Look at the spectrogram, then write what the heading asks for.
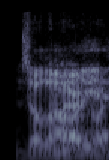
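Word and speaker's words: Maridueña: I'm never going to pronounce his name the right way. It's like Zolo Maraduena. Maraduena.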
